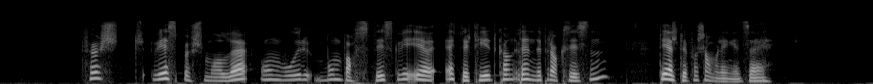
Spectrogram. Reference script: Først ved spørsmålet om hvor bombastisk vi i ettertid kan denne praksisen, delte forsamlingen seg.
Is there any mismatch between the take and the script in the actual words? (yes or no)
no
